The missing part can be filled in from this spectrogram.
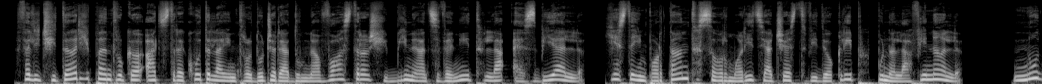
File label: e Learning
